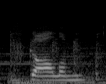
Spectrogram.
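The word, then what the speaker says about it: GOLM: course Gollum my shoes surprise this ends up being pronounced like Gollum anyway on a side note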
